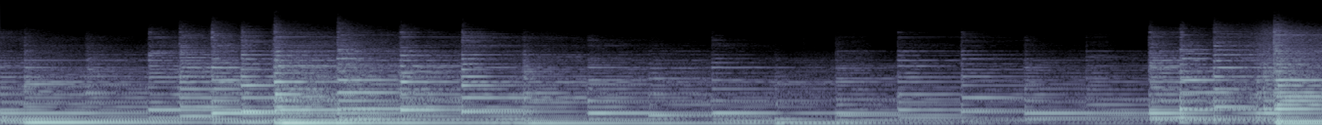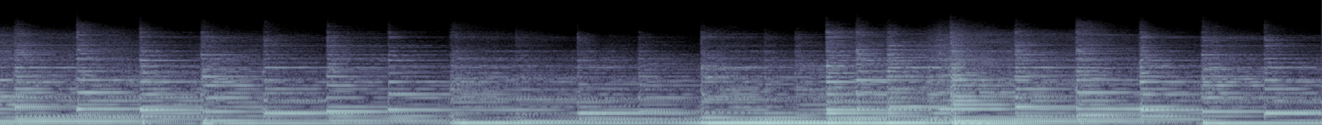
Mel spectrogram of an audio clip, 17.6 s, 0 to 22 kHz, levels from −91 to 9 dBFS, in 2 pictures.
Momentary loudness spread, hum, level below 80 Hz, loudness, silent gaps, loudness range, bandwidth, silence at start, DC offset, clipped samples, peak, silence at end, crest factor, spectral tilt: 13 LU; none; -30 dBFS; -22 LUFS; none; 10 LU; 8.2 kHz; 0 s; under 0.1%; under 0.1%; -4 dBFS; 0 s; 18 dB; -7.5 dB/octave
